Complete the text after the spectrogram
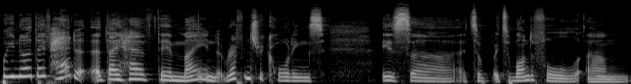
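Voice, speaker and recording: A woman speaks at a fairly low pitch with very wide pitch swings. The recording is very clean, with a silent background. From Australia, Melbourne. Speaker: blues musician. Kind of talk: interview. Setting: studio.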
